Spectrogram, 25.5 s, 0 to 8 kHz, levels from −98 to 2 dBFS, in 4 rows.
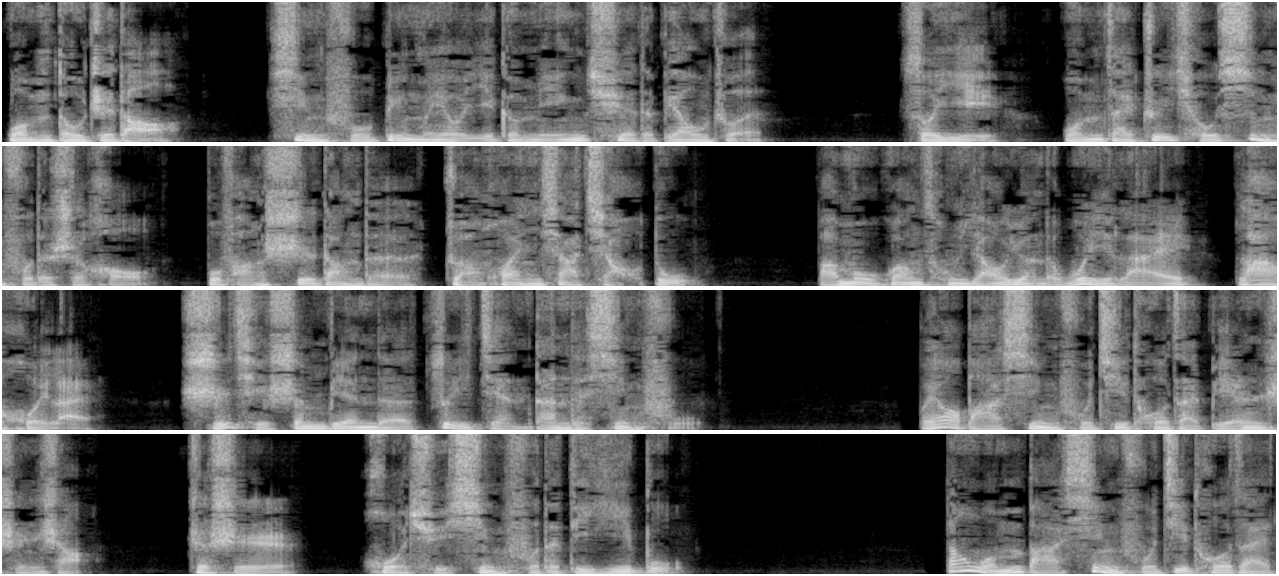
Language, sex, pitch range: Chinese, male, 90-105 Hz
